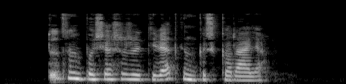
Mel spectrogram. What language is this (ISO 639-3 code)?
chm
